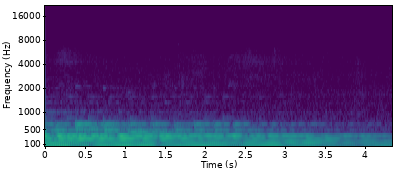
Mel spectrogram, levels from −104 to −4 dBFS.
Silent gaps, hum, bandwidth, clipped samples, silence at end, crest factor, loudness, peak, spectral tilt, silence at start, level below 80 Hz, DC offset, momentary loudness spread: none; none; 5.2 kHz; under 0.1%; 0 s; 16 dB; -49 LUFS; -34 dBFS; -12 dB/octave; 0 s; -62 dBFS; under 0.1%; 14 LU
